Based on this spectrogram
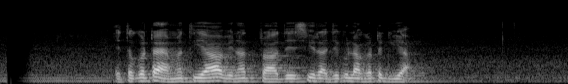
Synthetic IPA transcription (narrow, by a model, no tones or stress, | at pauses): et̪okoʈəæmət̪ijaːʋenat̪̚praːd̪eːsiːɾad͡ʒekulaŋɡəʈəɡija̰ː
